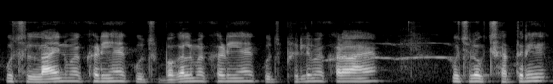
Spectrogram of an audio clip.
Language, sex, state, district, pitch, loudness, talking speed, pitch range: Hindi, male, Jharkhand, Garhwa, 145 Hz, -20 LUFS, 195 wpm, 140-155 Hz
